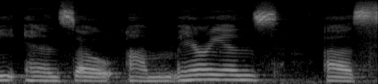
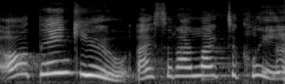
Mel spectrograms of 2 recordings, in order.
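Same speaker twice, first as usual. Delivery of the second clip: cheery self-quote; 13 semitones higher, 8 dB louder than usual. Retold or imitated. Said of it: "And then I said".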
